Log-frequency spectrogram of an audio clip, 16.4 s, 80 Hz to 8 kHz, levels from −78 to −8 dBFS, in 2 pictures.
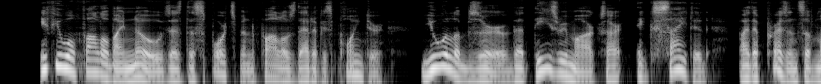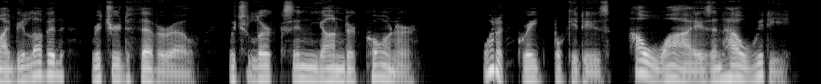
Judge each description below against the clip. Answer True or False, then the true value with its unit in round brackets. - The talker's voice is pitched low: True (95 Hz)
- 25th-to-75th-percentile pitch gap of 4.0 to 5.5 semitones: True (5.1 semitones)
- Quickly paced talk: False (170 wpm)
